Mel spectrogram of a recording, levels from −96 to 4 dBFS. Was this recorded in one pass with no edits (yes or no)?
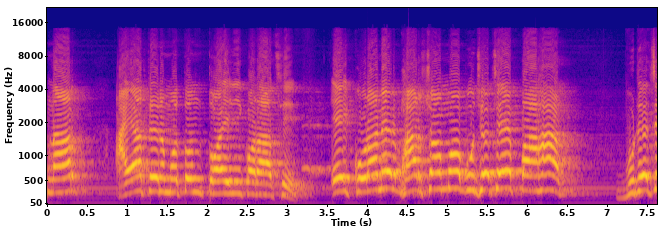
no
